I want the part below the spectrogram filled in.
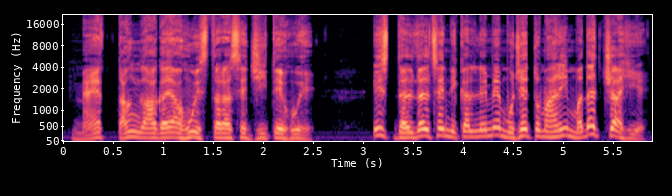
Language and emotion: Hindi, angry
